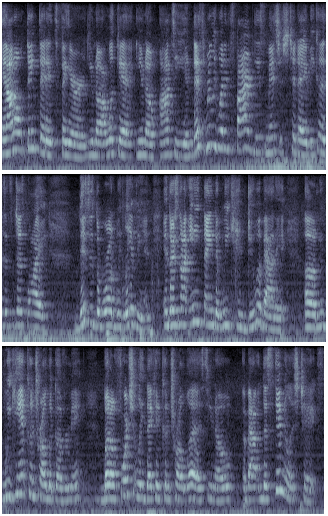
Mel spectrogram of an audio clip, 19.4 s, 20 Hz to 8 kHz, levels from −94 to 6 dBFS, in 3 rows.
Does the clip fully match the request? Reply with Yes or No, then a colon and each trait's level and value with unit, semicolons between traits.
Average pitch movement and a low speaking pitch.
No: average, 3.5 semitones; high, 205 Hz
